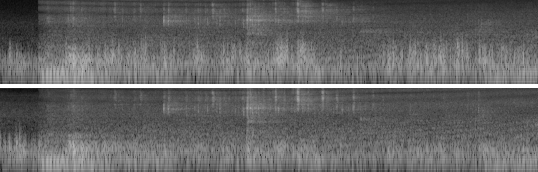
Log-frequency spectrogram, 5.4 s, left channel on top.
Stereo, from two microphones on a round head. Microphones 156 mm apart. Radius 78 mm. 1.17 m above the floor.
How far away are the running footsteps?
About 2.5 m.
